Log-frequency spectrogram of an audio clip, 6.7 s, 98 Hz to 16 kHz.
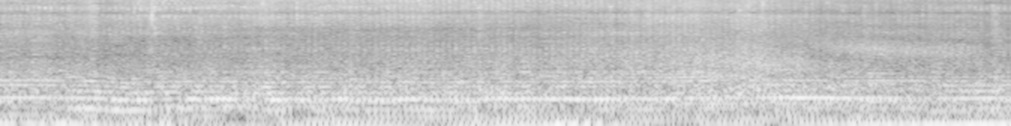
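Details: Craftsman 21-inch cut mower, 5.5 hp Honda GCV160, reportedly a non-starter with a dry tank, cutting at level two: a steady, even drone holding speed, no misses, surging or knocks. Runs healthy under load; technically nothing was wrong.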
